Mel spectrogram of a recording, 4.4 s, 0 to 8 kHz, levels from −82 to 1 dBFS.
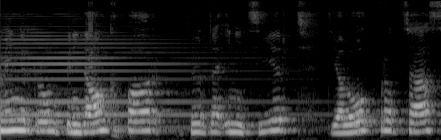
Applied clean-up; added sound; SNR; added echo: none; Bowed string instrument; 15 dB; reverberation time 0.4 s.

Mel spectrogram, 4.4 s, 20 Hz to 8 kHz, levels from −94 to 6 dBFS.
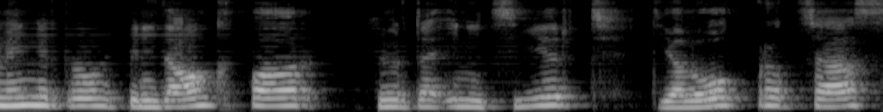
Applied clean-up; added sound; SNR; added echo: neural mask model DeepFilterNet 3.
